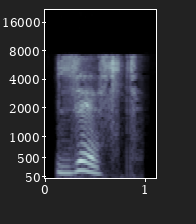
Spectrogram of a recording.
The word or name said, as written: xyst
